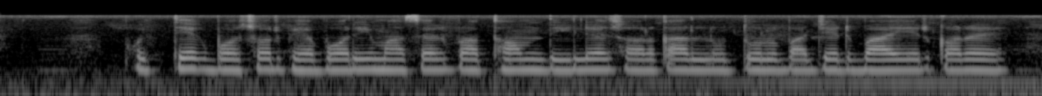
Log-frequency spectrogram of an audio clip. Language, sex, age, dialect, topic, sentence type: Bengali, male, 36-40, Jharkhandi, banking, statement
